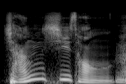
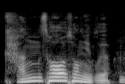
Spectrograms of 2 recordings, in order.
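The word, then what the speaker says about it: 장시성 (江西): 그리고 장시성. 한국어 발음 강서성이고요. 네네. 강서구할 때랑 똑같아요.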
